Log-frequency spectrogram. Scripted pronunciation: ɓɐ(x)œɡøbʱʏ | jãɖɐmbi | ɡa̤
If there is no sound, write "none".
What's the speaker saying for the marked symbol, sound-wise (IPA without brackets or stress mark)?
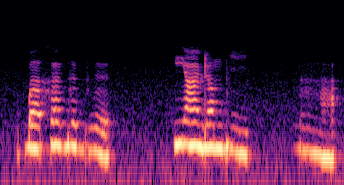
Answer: x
